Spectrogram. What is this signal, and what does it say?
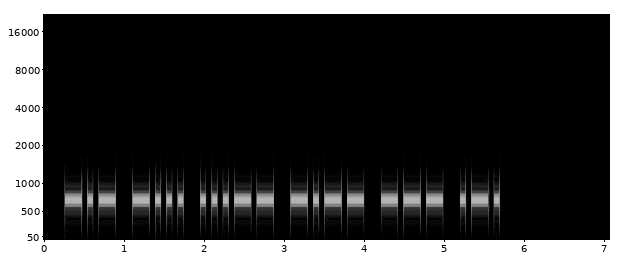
Morse code, heard as a keyed tone, about 17 wpm, 700 Hz. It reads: KB3YOR
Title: USA Call Signs - 6 Characters - Repeated 2x - 17wpm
